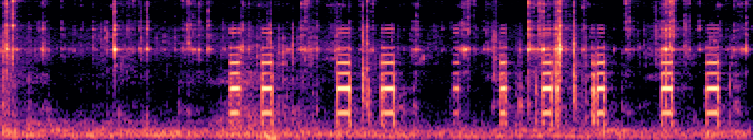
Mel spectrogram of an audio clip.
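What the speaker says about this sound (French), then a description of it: "Et mon détecteur sonne encore dans le trou." A metal detector sounds over a dug hole in the ground, giving a run of short, sharp electronic beeps and chirps in quick irregular bursts, close and fairly quiet, with no speech.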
